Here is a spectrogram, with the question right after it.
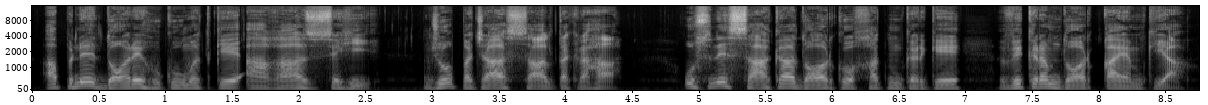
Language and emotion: Urdu, neutral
